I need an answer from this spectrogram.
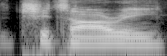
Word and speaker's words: Chitauri: Oh, the Chitauri army. I'm probably pronouncing that wrong. Chitauri. Chitauri. All right. All right. Is correct. Number one. Chitauri.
